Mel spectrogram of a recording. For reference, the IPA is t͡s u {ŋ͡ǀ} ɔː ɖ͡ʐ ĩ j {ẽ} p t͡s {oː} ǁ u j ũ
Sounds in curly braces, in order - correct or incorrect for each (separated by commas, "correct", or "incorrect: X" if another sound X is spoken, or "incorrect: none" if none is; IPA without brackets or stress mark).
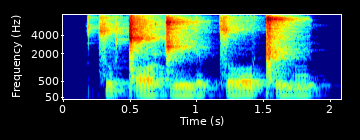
incorrect: ǀ, incorrect: e, correct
